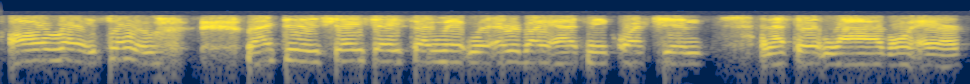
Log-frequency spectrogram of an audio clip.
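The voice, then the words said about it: Hoarse, cracking, worn-out voice. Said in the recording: “Sorry, guys, for my voice being cracked up... My voice is gone... Definitely lost my voice.”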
